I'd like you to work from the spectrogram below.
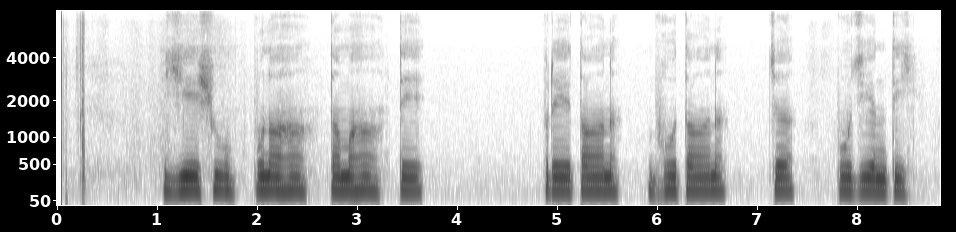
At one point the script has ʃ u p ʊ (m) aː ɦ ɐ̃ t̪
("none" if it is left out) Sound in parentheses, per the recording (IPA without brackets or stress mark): n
